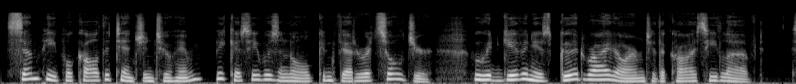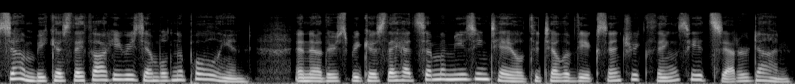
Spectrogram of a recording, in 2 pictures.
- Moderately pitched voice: Yes, medium, 180 Hz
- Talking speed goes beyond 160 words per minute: Yes, average, 190 wpm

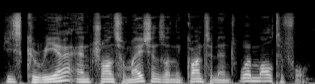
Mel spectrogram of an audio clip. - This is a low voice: Yes, low, 120 Hz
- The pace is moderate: Yes, average, 170 wpm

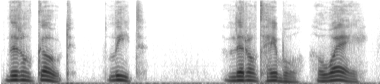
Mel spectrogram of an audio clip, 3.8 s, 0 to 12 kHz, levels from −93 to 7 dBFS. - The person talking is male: Yes, male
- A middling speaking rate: No, slow, 95 wpm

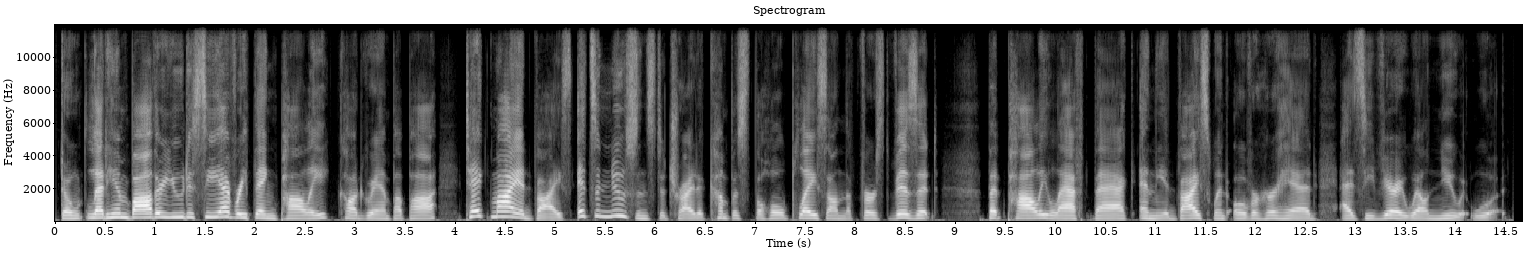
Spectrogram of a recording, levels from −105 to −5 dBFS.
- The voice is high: Yes, high, 200 Hz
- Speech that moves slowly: No, average, 185 wpm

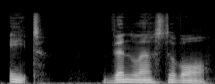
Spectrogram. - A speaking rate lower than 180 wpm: Yes, average, 140 wpm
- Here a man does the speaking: Yes, male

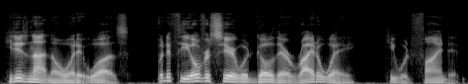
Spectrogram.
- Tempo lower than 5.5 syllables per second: No, 5.9 syllables/s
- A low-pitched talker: Yes, low, 105 Hz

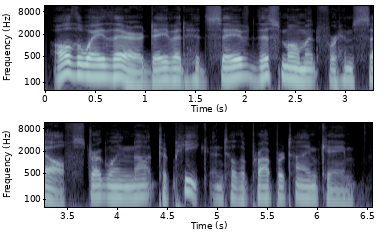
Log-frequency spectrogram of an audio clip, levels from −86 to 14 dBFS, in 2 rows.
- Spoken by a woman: No, male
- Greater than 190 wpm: No, average, 185 wpm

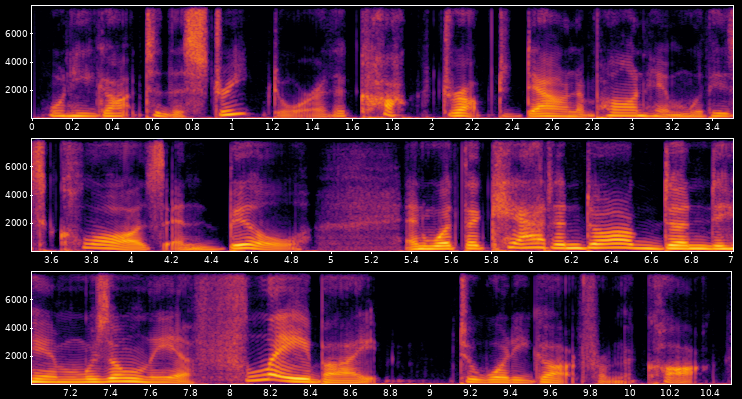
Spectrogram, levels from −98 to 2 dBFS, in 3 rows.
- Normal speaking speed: No, fast, 225 wpm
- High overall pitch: Yes, high, 195 Hz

